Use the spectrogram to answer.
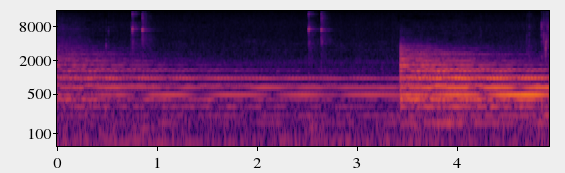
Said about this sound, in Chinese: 每天教堂的钟声都会这样敲响。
